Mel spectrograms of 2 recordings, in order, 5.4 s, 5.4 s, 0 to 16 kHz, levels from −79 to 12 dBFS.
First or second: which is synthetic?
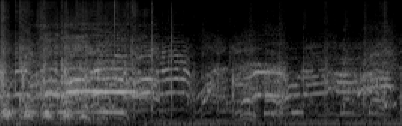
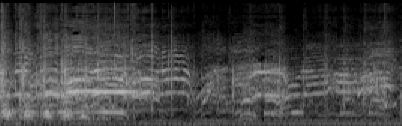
first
